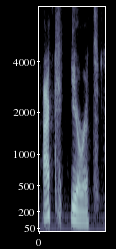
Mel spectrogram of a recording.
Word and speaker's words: accurate: the accurate ack uret the true pronunciation is ak uret i cannot give you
